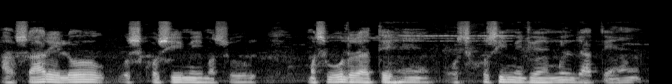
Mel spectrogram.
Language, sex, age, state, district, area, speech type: Urdu, male, 45-60, Bihar, Madhubani, rural, spontaneous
